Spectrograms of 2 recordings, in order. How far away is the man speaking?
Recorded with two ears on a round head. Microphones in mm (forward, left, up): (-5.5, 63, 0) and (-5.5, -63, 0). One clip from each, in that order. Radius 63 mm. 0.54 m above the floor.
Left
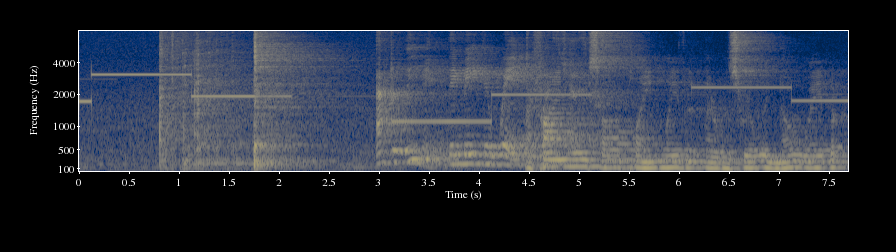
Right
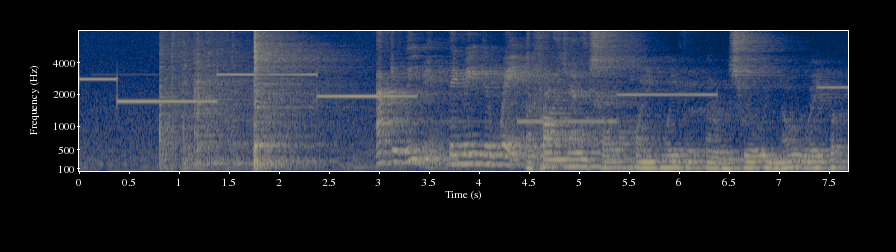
About 0.9 m.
